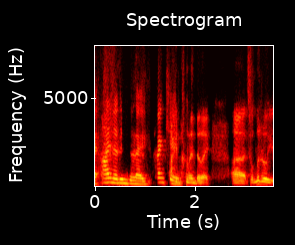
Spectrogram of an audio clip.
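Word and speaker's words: Ainulindalë: Aina Lindale.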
